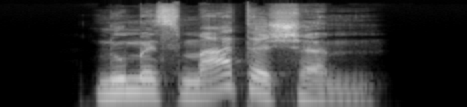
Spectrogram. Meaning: strong dative masculine/neuter singular of numismatisch
- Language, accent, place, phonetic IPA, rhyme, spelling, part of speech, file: German, Germany, Berlin, [numɪsˈmaːtɪʃm̩], -aːtɪʃm̩, numismatischem, adjective, De-numismatischem.ogg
